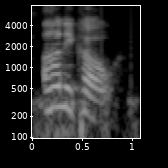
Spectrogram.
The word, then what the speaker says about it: Aniko: Okay, for many years, I mispronounced my own name, Which as, is as Aniko. But then I realized that my mother was correct when she said, I gave you a beautiful name and you've been mispronouncing it your entire life. It's Aniko.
